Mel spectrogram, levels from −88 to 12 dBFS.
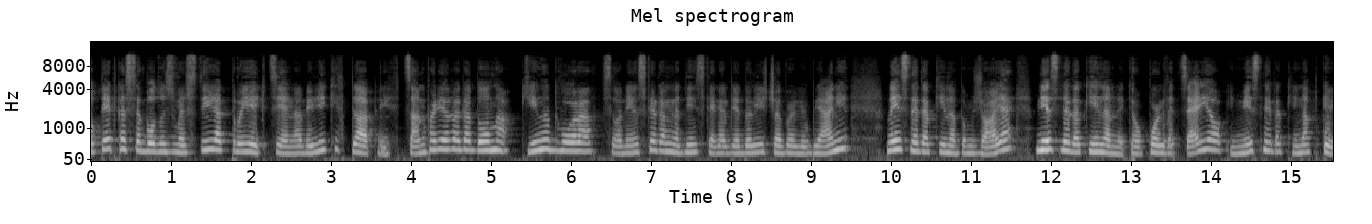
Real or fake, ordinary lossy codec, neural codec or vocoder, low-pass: fake; Opus, 64 kbps; codec, 24 kHz, 0.9 kbps, WavTokenizer, medium music audio release; 10.8 kHz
